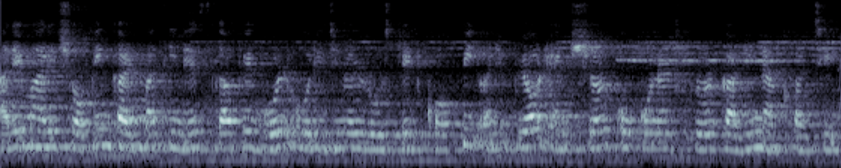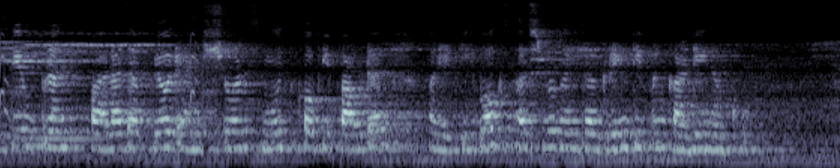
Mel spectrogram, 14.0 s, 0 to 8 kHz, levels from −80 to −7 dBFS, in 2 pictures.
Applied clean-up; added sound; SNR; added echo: none; Animal; 18 dB; reverberation time 1.1 s.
